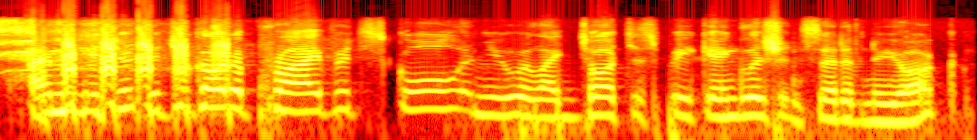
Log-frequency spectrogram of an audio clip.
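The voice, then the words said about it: New York accent. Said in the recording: “I do. ... Rochester. Yeah. That's still not high enough to lose a New York accent.”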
